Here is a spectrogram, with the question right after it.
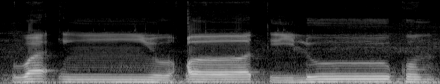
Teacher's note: واو زبر وا، حمزہ یا زیر ای، نون ساکن کے بعد حروف یرملون میں سے یا آئی ہوئی ہے، یہاں پر ادغام کا قاعدہ لگے گا، یہ غنہ ہوگا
